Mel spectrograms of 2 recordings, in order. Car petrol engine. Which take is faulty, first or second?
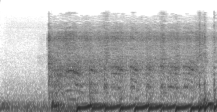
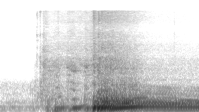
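first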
